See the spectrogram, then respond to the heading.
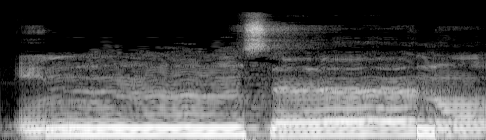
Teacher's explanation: میم مشدد ہے، غنہ کریں گے، نوز میں ساؤنڈ لے کے جائیں گے. اخفا اور غنہ نوز میں ساؤنڈ لے کے جانے کو بولتے ہیں. · رل ان اخفا کریں گے، نون ساکن کے بعد حروف اخفا میں سے سین ہے، نوز میں ساؤنڈ لے کے جائیں گے. سین الف مدہ 1 سیکنڈ آپ نے سین کو کھینچنا بھی ہے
